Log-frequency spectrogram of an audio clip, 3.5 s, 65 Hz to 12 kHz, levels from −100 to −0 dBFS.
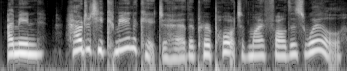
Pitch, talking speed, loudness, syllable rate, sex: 235 Hz, 240 wpm, -18 LUFS, 6.5 syllables/s, female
